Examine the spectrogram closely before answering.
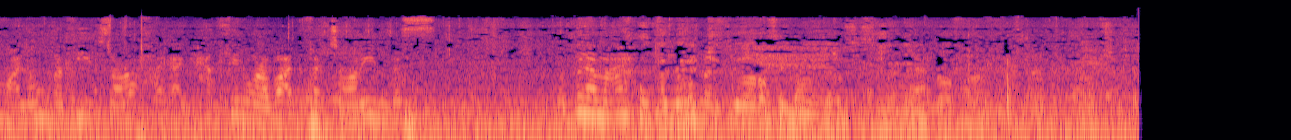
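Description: A woman speaks close to microphones.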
